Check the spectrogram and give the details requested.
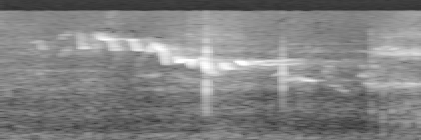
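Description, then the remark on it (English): A small bird chirps outdoors while feeding on a spring morning, in a quick run of high, thin tweets that descend slightly, with a couple of sharp clicks, over quiet background ambience. No one is talking. “Bird's happy enough there, feeding away.”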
